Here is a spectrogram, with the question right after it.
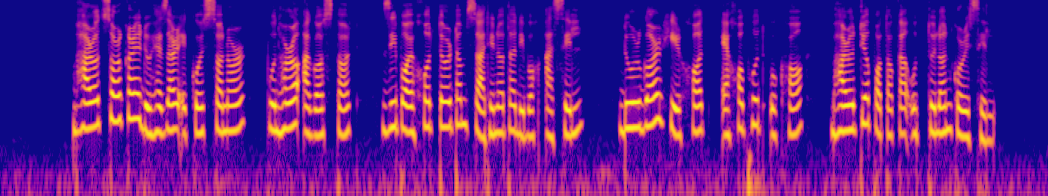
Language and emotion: Assamese, neutral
